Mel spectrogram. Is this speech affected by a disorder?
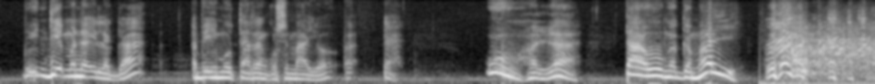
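No.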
